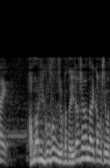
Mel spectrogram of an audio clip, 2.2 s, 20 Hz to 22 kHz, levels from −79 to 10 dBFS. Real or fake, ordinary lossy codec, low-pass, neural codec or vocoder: fake; none; 5.4 kHz; codec, 44.1 kHz, 7.8 kbps, DAC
